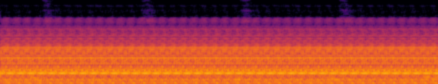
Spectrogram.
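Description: Loud, steady electronic buzzing pulsing about twice a second: the typical noise of an MRI scanner running a scan.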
